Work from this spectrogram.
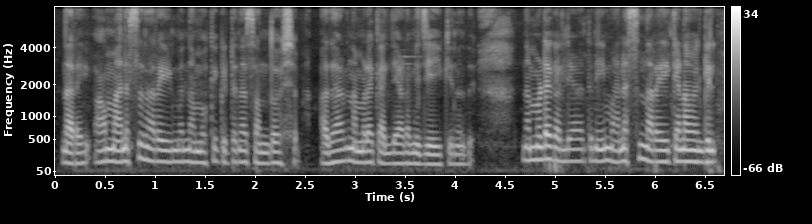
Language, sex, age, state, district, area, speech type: Malayalam, female, 18-30, Kerala, Kollam, urban, spontaneous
